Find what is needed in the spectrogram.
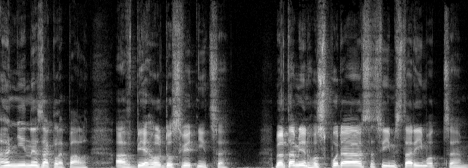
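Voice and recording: Someone reads aloud in a natural voice.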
